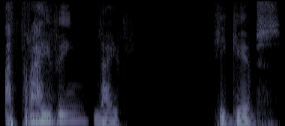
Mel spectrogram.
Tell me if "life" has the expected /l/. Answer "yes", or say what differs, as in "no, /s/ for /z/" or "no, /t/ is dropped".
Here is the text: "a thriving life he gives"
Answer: yes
